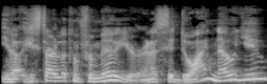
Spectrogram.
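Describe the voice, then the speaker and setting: A man speaks in a Texan accent, his pitch swinging very widely. The background is quiet. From Texas (Midland). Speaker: songwriter. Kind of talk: testimony. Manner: casual storytelling.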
